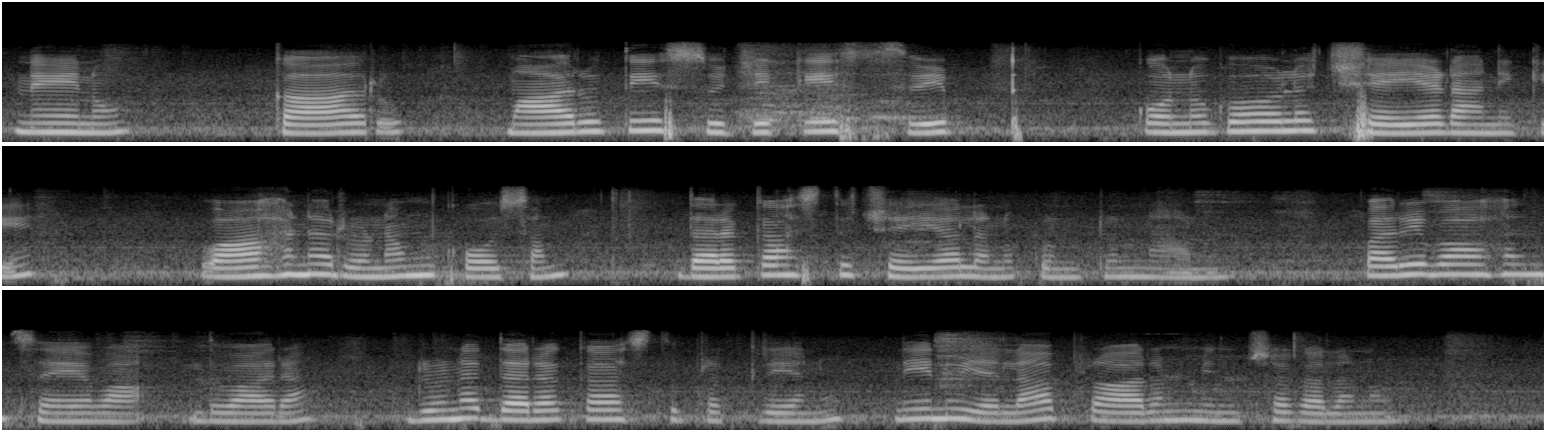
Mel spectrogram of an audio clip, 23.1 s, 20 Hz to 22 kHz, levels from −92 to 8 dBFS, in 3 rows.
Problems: constant background noise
